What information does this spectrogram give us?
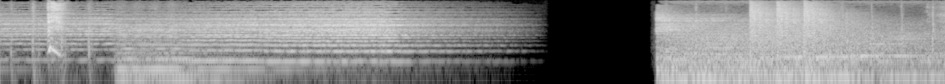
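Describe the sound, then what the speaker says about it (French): Sharp gunshot bursts crack out over a sustained musical tone, fade to silence, then a dense loud barrage of gunfire resumes. "J'ai entendu des coups de feu."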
